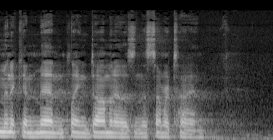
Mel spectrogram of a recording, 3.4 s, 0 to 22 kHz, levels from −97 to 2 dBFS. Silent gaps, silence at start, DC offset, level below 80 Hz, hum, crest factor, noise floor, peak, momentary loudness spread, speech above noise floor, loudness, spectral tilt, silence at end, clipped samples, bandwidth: none; 0 s; under 0.1%; -52 dBFS; none; 18 dB; -50 dBFS; -6 dBFS; 9 LU; 27 dB; -23 LUFS; -6.5 dB/octave; 0.6 s; under 0.1%; 15.5 kHz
